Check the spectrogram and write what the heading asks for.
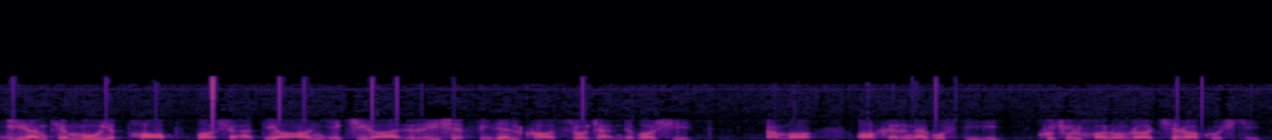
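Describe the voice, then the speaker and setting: A man voicing a curt, impatient male master with a husky voice, heard as a tinny radio reading. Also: medium pitch, animated. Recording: tinny phone-like radio sound.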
